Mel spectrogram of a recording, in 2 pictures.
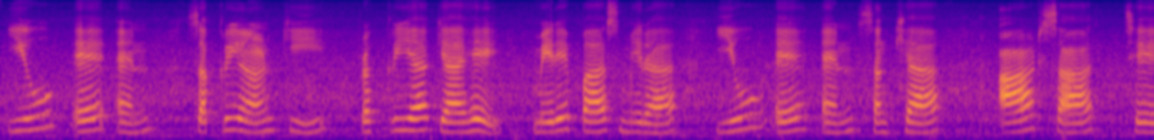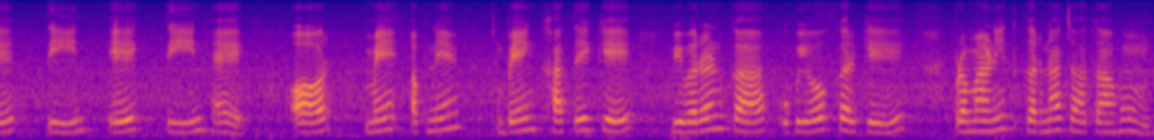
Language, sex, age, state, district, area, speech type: Hindi, female, 45-60, Madhya Pradesh, Chhindwara, rural, read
